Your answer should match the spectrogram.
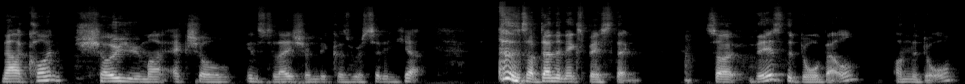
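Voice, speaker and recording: A man with a faded South African accent and a gravelly, husky voice, hosting a tech podcast. He talks in a chatty, rambling way, often restarting his sentences. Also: mid-range voice, lively intonation, a little slow, darkish tone. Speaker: podcast host. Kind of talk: casual tech chat.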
